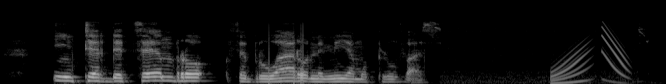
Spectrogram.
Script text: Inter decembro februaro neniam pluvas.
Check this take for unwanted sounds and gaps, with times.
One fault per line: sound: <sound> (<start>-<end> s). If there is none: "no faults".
sound: chirp (5.5-6.3 s)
